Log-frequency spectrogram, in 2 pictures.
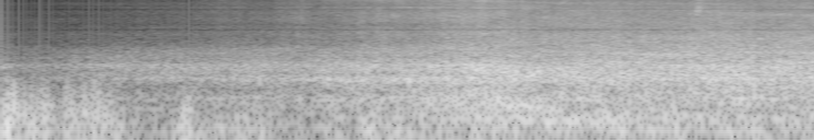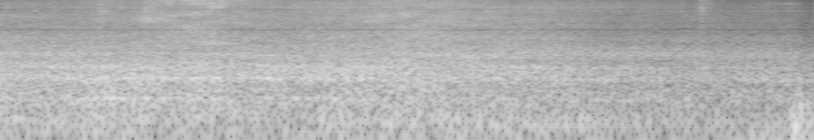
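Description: CrossCountry Voyager diesel-electric multiple unit passing close by. Its engine and wheel noise builds over the first couple of seconds and then holds steady, with wind buffeting the microphone at the start.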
